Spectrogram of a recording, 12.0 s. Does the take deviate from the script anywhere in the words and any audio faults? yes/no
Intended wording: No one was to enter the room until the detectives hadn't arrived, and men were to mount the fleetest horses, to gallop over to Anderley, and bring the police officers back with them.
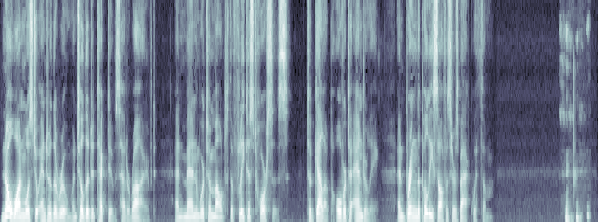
yes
